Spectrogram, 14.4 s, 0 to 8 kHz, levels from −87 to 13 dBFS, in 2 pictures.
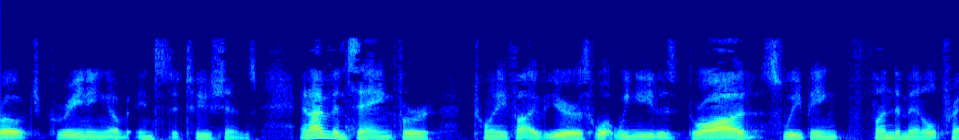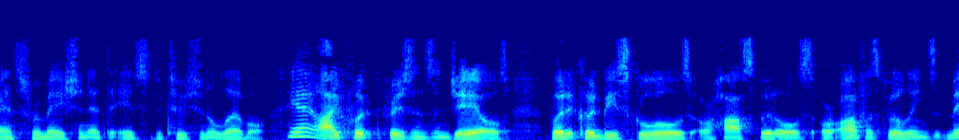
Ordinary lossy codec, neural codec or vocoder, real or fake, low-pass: MP3, 24 kbps; codec, 16 kHz in and 24 kHz out, 0.9 kbps, LongCat-Audio-Codec, four codebook decoder; fake; 7.2 kHz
